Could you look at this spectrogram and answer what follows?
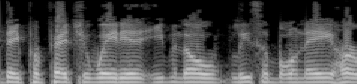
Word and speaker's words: Bonet: Leau and her name is is looks like Bonnet but it's pronounced Bonet.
